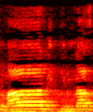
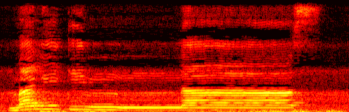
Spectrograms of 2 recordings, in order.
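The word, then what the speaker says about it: مَلِكِ النَّاسِ: অনেকে মালিকিন নাস বলে, অনেকে মালিকিন নাস বলে, এটা দুটাই ভুল। হরকতের উচ্চারণ তাড়াতাড়ি করিতে হয়। এক জবর এক জের এক পেশকে হরকত বলে, হরকতের উচ্চারণ তাড়াতাড়ি করিতে হয়, আপনাদেরকে শিখিয়েছি। সো মালিকিন নাস, খুব সুইফটলি, মালিকিন নাস ইলাহিন।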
